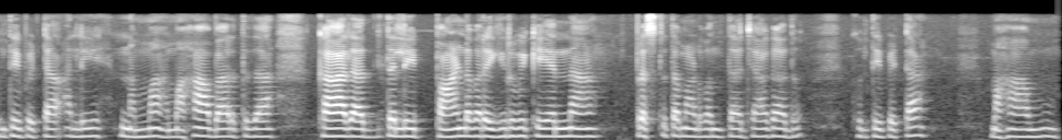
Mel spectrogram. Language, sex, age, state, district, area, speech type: Kannada, female, 45-60, Karnataka, Mandya, urban, spontaneous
